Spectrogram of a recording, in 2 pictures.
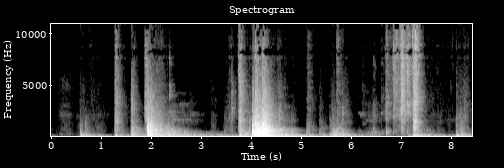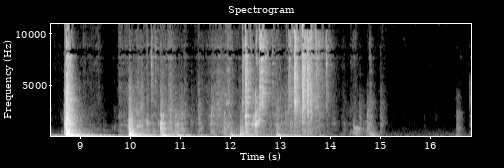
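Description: A series of irregular knocks and thuds from fitting a large wood-framed mirror onto a timber wall, with timber being handled against it. The heaviest knocks come about two, four, nine and ten seconds in, each with a short ringing tail, and the work goes quiet about two seconds before the end.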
